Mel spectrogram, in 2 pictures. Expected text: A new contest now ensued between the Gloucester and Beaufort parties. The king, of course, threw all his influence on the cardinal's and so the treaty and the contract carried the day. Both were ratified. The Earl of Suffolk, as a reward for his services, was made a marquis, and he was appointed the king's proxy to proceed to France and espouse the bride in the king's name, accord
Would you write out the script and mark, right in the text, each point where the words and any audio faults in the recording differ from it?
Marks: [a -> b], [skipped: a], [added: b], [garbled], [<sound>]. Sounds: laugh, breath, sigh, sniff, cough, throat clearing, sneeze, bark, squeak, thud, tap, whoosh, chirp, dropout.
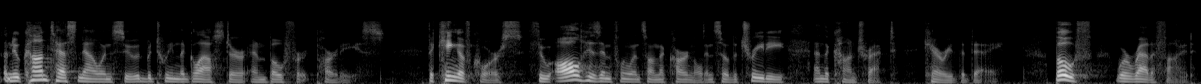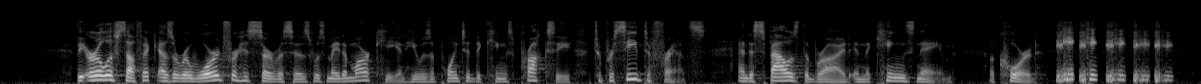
A new contest now ensued between the Gloucester and Beaufort parties. The king, of course, threw all his influence on the cardinal's and so the treaty and the contract carried the day. Both were ratified. The Earl of Suffolk, as a reward for his services, was made a marquis, and he was appointed the king's proxy to proceed to France and espouse the bride in the king's name, accord [laugh]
